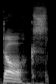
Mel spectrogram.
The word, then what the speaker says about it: Dox: Devotees of Chris Chan Sonichu, Dox is chosen, pronounced Dox like Chris's favourite pastime.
